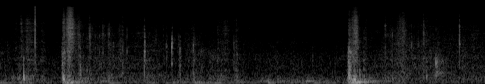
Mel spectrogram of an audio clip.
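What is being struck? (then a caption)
Bar of soap scraped by a steel knife blade. A steel knife blade scrapes a solid, carved blue bar of soap held in the hand. Two strong, bright rasping scrapes stand out among lighter, shorter scratches and ticks over a low, quiet background.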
